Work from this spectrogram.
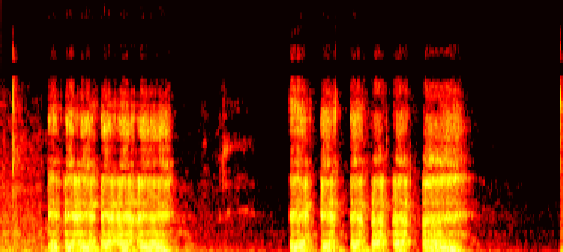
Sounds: Throat clearing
